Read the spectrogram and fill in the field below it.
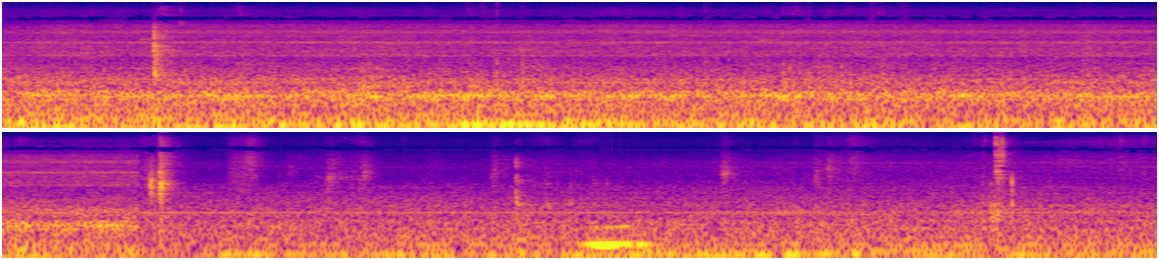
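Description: A wooden spoon taps against a metal bowl.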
